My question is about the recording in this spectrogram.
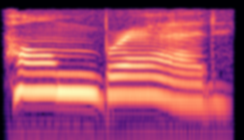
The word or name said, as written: homebred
